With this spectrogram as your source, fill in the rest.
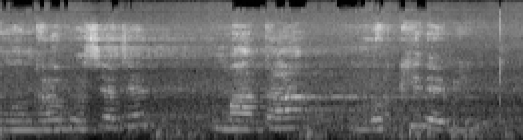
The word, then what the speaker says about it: লক্ষ্মী: মাতা লক্ষ্মী দেবী, আমরা বাংলা ভাষায় লক্ষ্মী বলি, লক্ষ্মীটা শুদ্ধ উচ্চারণ না, লক্ষ্মী।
